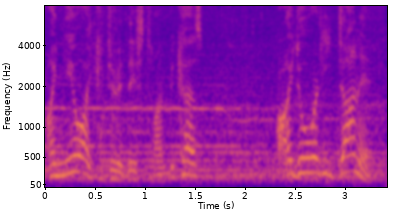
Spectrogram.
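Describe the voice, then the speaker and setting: A man's voice: high voice, very animated, a little fast, over loud music. A young man playing a brave, determined teenage wizard boy with a British accent in a video game. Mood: urgent, sure.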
